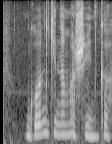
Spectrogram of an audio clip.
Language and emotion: Russian, neutral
